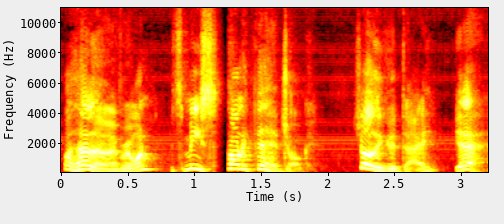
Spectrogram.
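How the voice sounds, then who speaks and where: A man's voice: sits high, sing-song, quick pace, sharp tone, slightly rough, pitched above the performer's own voice, full character voice. A man voicing a cheery, posh male cartoon hedgehog with a put-on British accent, jaunty and genteel. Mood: jolly.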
